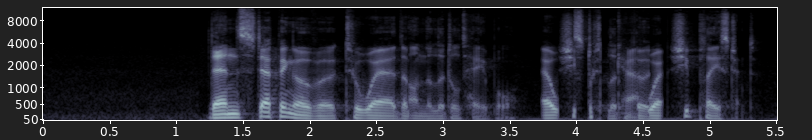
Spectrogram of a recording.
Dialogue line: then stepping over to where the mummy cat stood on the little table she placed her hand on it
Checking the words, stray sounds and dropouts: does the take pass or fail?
fail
